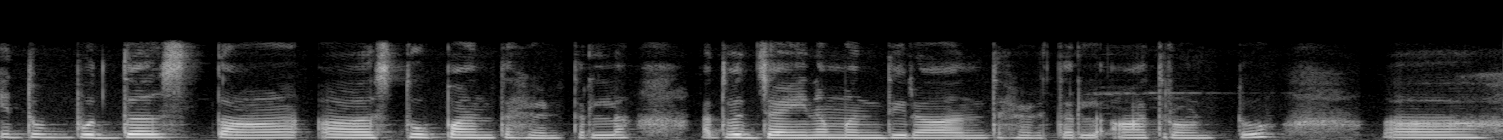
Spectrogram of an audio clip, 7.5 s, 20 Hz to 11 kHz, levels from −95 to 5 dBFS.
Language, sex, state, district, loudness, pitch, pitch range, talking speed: Kannada, female, Karnataka, Dakshina Kannada, -19 LUFS, 225 Hz, 215-235 Hz, 125 wpm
